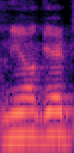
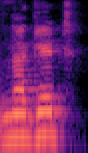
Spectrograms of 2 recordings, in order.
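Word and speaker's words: NuGet: Okay, it's pronounced as NeoGet. Some people pronounce it as Nugget, right?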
